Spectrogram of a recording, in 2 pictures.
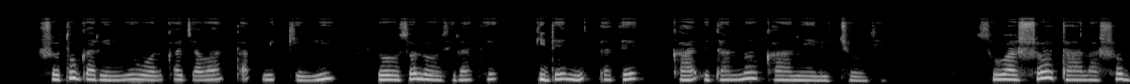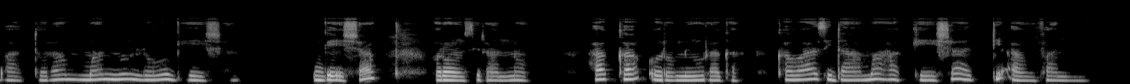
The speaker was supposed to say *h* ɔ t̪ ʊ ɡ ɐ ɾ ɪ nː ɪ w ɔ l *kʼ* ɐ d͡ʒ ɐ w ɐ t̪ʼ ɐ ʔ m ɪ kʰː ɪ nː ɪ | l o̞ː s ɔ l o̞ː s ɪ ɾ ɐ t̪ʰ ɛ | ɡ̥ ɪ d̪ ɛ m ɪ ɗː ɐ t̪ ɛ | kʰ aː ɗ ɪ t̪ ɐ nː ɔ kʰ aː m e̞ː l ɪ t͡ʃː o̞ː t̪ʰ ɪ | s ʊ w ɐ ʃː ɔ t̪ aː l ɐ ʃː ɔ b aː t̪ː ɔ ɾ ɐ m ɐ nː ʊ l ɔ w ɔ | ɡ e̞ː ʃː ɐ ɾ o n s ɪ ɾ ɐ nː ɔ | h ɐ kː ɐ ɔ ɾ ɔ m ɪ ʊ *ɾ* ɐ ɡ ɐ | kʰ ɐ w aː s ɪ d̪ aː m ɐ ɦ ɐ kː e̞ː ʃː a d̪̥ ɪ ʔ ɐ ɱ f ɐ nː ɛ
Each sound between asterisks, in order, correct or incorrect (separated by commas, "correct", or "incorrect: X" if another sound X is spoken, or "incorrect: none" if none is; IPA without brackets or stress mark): incorrect: ʃ, correct, correct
